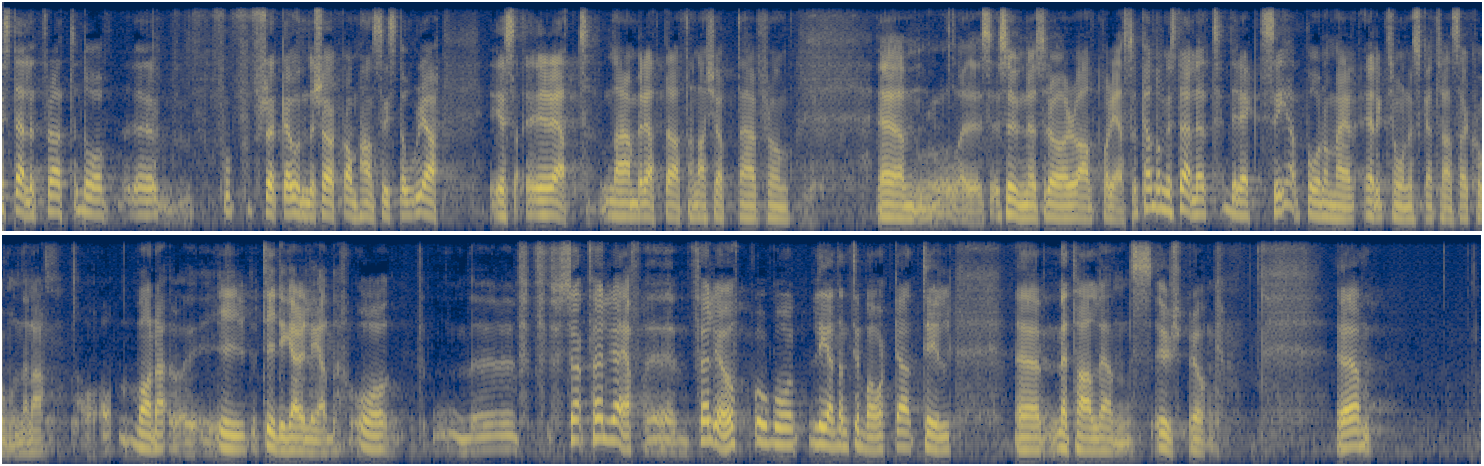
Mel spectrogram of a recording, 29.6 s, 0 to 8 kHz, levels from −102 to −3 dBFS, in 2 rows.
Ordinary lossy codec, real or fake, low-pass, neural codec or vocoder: none; fake; 7.2 kHz; codec, 16 kHz, 4 kbps, FunCodec, trained on LibriTTS, 50 frames a second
